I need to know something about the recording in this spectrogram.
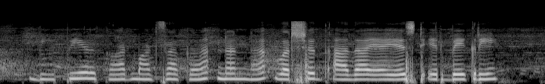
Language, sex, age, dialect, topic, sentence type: Kannada, female, 18-24, Dharwad Kannada, banking, question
